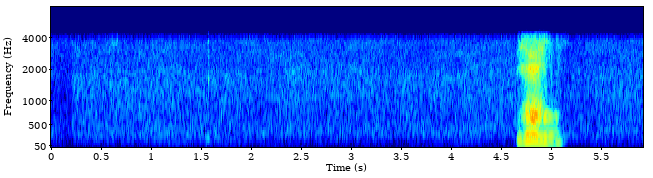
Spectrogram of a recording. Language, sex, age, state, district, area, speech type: Santali, male, 18-30, West Bengal, Uttar Dinajpur, rural, conversation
